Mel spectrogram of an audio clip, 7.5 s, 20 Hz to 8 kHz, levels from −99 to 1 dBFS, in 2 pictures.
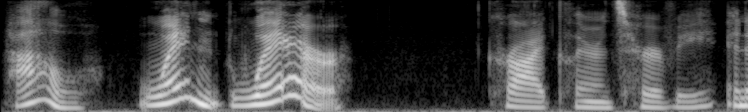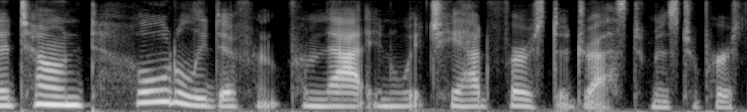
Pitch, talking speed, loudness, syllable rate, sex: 205 Hz, 150 wpm, -20 LUFS, 5.3 syllables/s, female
